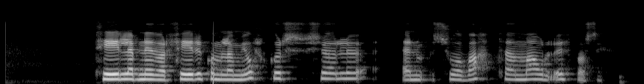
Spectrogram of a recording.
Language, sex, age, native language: Icelandic, female, 30-39, Icelandic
